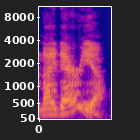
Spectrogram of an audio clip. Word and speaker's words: Cnidaria: look at the name naidaria the sea is silent the sea is silent because these critters live in the sea so they can't hear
